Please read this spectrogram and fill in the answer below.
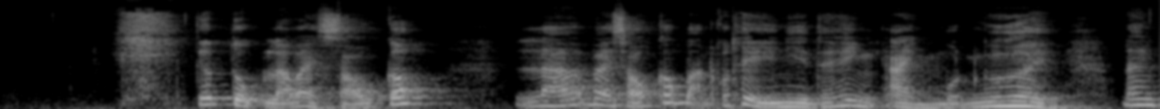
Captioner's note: sniffs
